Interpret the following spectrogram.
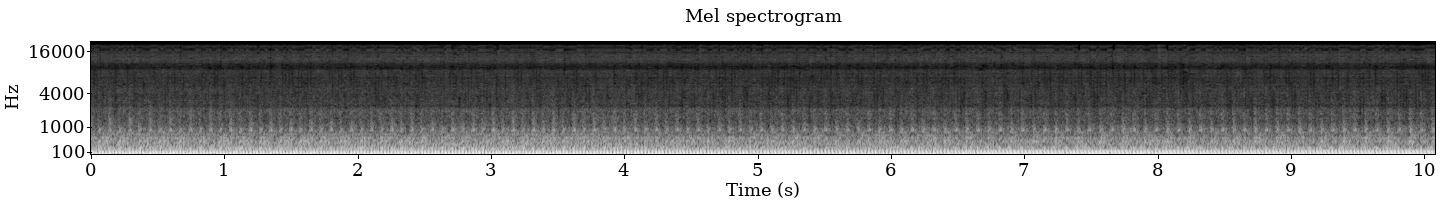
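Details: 1950 Chevrolet 3800 one-ton, Chevy 235 six, sat since 1977, with Lucas Oil Stabilizer at 60%: heavy deep idle with dull knock about three times a second; rod knock persists despite additive.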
